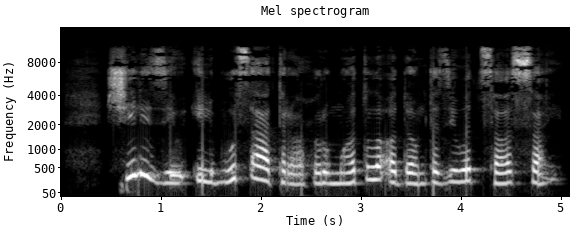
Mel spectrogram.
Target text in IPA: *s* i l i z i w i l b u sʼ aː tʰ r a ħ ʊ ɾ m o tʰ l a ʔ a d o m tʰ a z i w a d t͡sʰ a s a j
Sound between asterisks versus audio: incorrect: ʃ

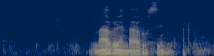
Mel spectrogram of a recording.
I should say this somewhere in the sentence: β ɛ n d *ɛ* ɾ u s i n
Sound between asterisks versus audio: incorrect: a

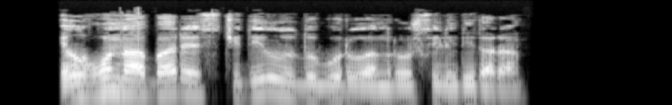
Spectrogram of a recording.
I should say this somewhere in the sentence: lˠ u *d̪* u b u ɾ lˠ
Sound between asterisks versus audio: correct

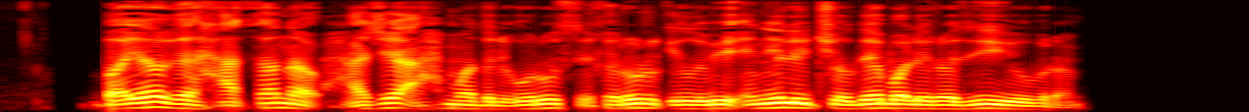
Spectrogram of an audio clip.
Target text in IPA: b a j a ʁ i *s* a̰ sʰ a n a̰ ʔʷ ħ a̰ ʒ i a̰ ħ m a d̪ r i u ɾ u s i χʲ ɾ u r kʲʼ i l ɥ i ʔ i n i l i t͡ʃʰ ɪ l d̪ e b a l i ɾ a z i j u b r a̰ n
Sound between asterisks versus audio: incorrect: ħ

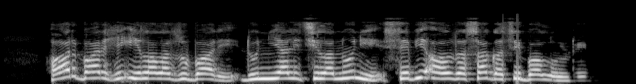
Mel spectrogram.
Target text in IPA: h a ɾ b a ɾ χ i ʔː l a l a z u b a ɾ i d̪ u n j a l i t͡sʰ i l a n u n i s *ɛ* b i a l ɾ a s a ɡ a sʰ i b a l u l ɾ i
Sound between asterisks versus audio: correct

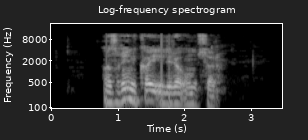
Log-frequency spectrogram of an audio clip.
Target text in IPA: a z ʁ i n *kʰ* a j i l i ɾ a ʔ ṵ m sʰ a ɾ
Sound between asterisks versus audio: correct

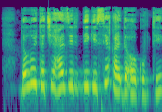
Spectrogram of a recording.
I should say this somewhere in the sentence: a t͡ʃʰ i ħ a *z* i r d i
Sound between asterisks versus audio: correct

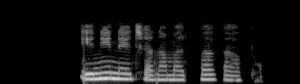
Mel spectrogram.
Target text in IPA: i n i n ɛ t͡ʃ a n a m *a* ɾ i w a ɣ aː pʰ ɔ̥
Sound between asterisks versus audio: correct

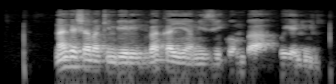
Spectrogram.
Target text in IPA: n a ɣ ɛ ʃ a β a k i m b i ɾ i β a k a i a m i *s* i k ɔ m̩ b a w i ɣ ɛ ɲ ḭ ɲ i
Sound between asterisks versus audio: incorrect: z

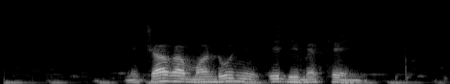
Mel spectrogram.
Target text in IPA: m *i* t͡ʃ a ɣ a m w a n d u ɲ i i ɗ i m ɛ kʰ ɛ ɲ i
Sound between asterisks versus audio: correct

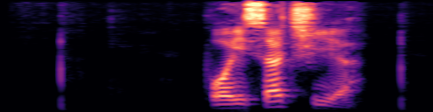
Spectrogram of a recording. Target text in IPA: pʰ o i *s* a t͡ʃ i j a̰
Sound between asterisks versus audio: correct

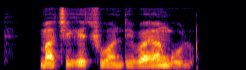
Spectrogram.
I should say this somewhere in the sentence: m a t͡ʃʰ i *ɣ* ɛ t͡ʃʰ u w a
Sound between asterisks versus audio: correct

